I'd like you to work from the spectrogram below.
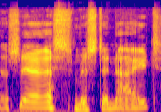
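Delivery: put-on hushed, old, creaky voice. Showing the others the voice used in the voicemail, do the Bane voice, like an eighty-year-old Englishman. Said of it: "You sound like like an Englishman who's about eighty years old".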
